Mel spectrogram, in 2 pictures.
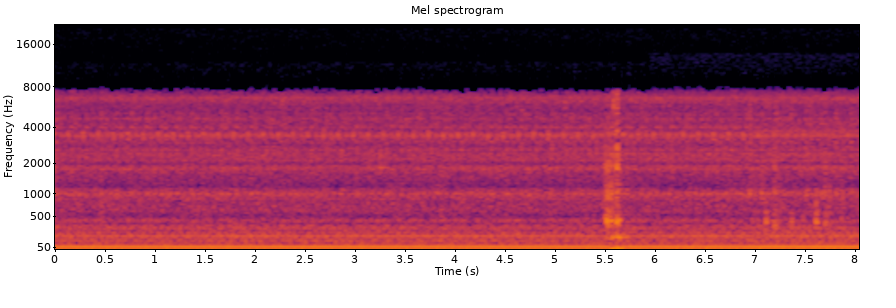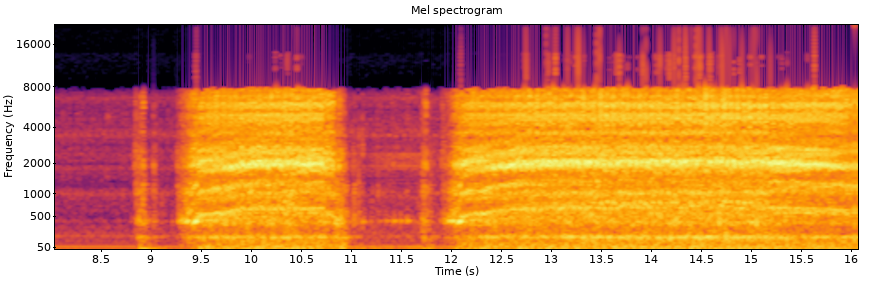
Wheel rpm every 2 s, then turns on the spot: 0, 0, 0, 0, 10, 90, 100, 160.
10-12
